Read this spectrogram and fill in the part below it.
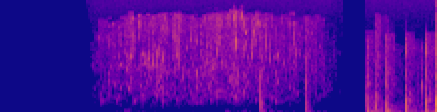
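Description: Water trickles and splashes.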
